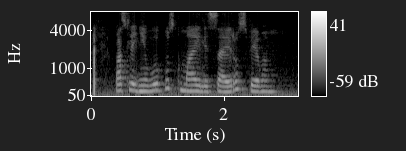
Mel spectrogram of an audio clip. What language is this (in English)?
Russian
